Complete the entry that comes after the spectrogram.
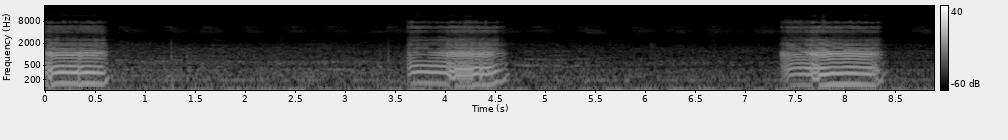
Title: Chihuahua lakas maghilik(snore)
